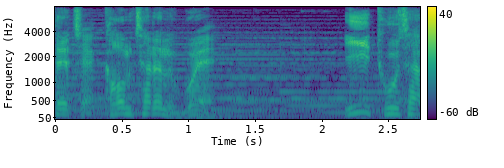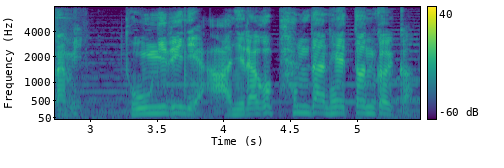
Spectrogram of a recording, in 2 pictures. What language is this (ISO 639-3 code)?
kor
